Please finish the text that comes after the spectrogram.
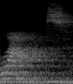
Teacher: eu tenho palavras que a penúltima sílaba é a tônica, ou seja, a penúltima sílaba é a mais forte · Paroxítonas, porque a penúltima sílaba é a sílaba tônica.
